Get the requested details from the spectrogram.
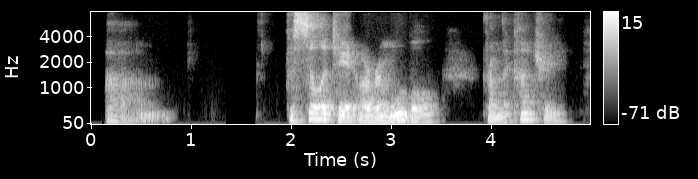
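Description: A man speaks in a dark, mellow tone that is somewhat breathy. His pitch variation is ordinary. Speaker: adoptee and writer guest. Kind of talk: interview conversation on adoption and politics.

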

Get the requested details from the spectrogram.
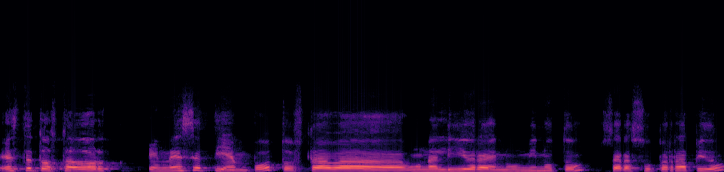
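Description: A woman with an ordinary speaking voice at medium pitch and a moderate pace, with ordinary pitch variation. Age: 40s. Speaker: coffee business owner. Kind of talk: interview. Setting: remote call.

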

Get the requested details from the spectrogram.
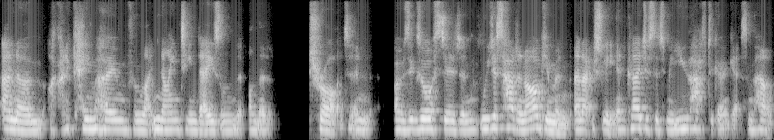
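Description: A woman with a medium pitch keeps up a fairly quick pace. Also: fairly even intonation. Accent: British. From Britain. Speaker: event organizer sharing IVF story. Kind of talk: casual podcast conversation.

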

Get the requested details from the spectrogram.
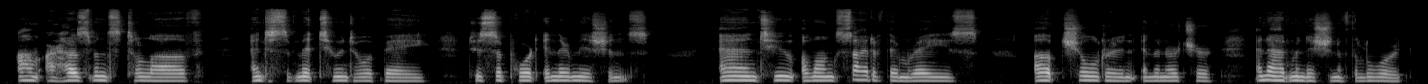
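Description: Over a quiet background, a woman with an American accent talks fairly slowly at a fairly low pitch, her intonation monotone and flat. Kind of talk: devotional monologue. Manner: hesitant, many fillers.

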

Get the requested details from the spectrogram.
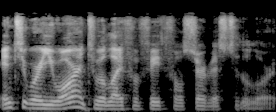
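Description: An unremarkable speaking voice from a man, fairly high-pitched, with fairly even intonation over a quiet background. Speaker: podcast host. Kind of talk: interview conversation.

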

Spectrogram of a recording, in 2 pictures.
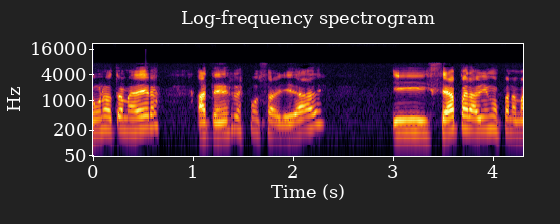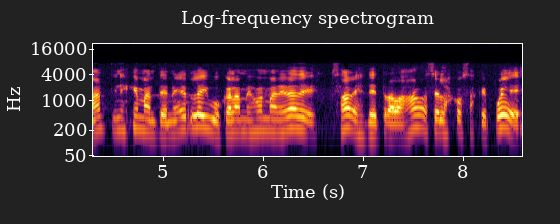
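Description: The man's voice sits high in pitch, with ordinary pitch variation. He talks at a fairly quick pace. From Venezuela, Maracaibo (Zulia). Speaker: property manager, Venezuelan emigrant. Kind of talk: interview.

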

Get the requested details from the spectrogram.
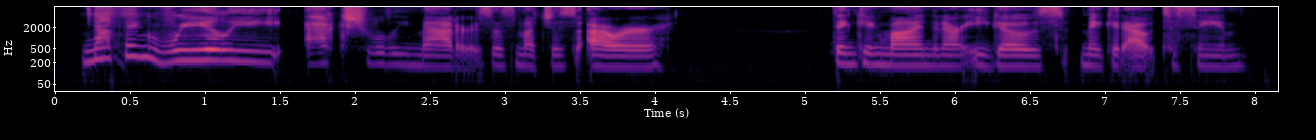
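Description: Her tone is animated, and her pitch is fairly low for a woman. She speaks at a fairly slow pace. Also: ordinary pitch variation. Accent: American. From Maine, US. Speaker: podcast host. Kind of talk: casual monologue.

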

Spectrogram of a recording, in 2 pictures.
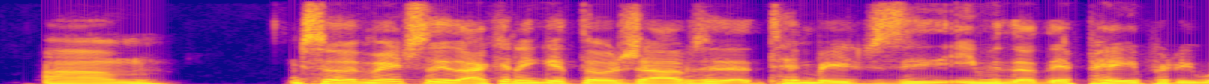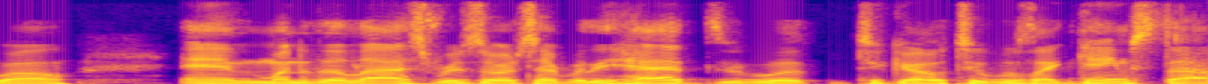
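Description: On a very clean recording with a silent background, a man with a New York accent talks at a very fast pace, with very even loudness and ordinary pitch variation. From New York (Brooklyn and Queens). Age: 30s. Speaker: artist. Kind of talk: casual chat.

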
